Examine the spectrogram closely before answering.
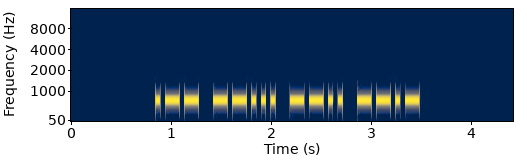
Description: Morse code, heard as a keyed tone, about 25 wpm, 700 Hz. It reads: W7ZQ
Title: USA Call Signs - 4x Character Spacing - 25wpm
